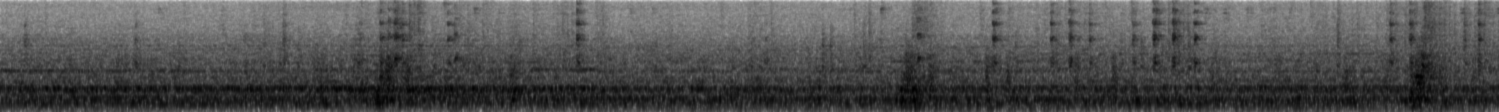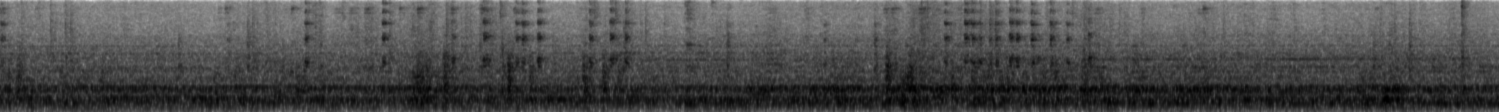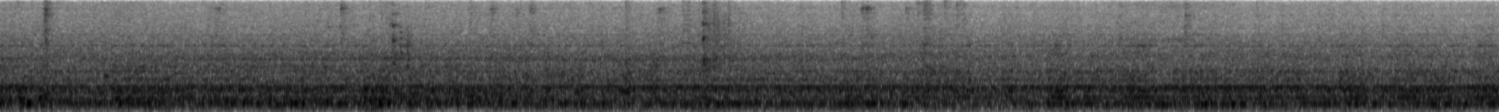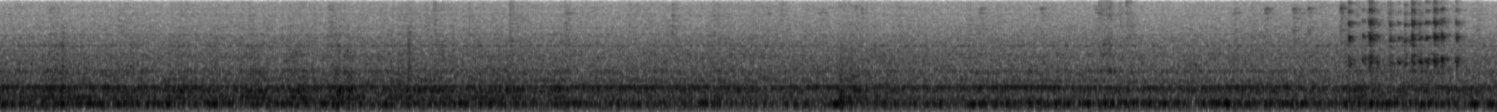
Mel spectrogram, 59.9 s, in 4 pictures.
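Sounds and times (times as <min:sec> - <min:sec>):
train drive hum: 0:00.0 - 0:59.9
wheel and rail noise: 0:00.0 - 0:59.9
wheels clicking over rail joints: 0:07.5 - 0:16.1, 0:16.8 - 0:22.4, 0:23.0 - 0:30.6, 0:57.2 - 0:59.9.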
